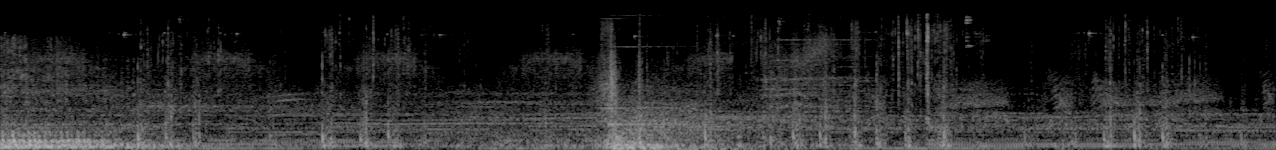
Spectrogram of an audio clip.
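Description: Footsteps thud steadily across a floor.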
